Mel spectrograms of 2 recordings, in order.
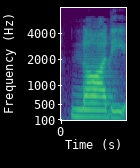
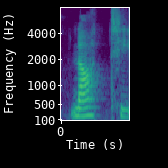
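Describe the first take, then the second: First: The middle consonant sounds like a soft D. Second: The middle consonant is a clear T. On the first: The speaker calls it right. "in American English, we would say naughty" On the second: The speaker calls it wrong. "with a clear T sound"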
